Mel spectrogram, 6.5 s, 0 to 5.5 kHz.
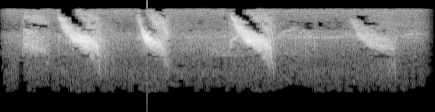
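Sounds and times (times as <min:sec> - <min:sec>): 
mae-de-taoca-de-garganta-vermelha calling: 0:00.2 - 0:06.5.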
